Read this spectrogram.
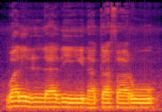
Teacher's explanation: Kafaru ini dibaca panjang 2 harokat di huruf ra yang berharokat dhammah dan juga bertemu dengan satu huruf mat yaitu waw sukun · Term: mat asli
